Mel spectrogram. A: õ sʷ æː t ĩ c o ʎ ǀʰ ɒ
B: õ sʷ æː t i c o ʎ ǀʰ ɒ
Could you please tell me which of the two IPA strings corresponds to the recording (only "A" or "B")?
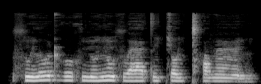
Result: B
